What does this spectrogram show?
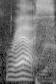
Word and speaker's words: wrasse: I don't know how to pronounce the first animal's name. WRASSE.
